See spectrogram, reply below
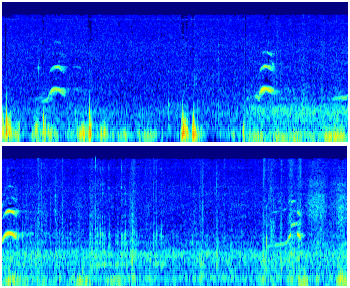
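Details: An unhappy martial eagle, perched in the same tree as a leopard, gives four clear, rising yelps spaced a few seconds apart, over low rumbling background noise.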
